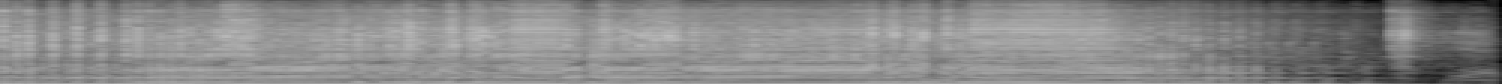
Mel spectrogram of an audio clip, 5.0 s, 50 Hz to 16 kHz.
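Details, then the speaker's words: Yamaha TTR 225 after rebuild, no muffler, runs only on choke: single-cylinder thumps unevenly for about four seconds then sags and dies; engine won't stay running, stall cause unclear, carburetor said to be clean. "you can't even get it to like stay running first i hate like choking it but that's the only way it starts"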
